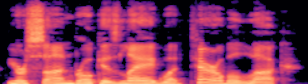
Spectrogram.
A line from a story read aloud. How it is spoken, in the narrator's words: The villagers cried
